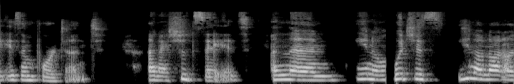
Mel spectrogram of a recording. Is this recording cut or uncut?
cut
